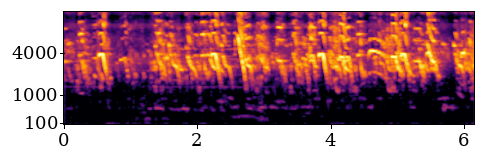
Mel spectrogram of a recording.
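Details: Common Indian myna: steady, busy chatter of squeaky whistles, slurred chirps and harsh rasping notes, growing louder after about two and a half seconds.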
